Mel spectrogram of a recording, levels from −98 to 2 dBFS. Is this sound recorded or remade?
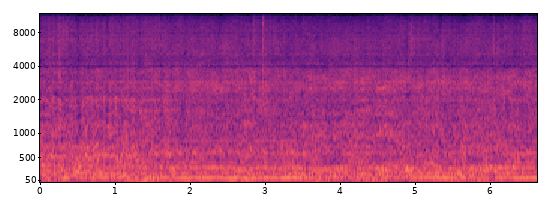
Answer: remade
